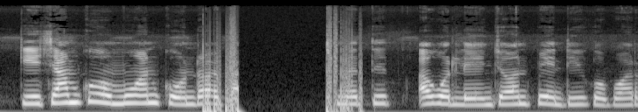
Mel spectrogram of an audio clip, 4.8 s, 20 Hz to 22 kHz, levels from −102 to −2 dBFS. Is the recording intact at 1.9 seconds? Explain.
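No. An intermittent contact fault runs from 1.52 to 2.71 s, and 1.9 s falls inside it. A loose cable or plug connection breaks for a moment, so the signal path opens and the audio drops out, here for about 0.67 s in total. Crackle marks the edges where the contact breaks and remakes, and while the line is open a faint hiss remains where the speech should be.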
